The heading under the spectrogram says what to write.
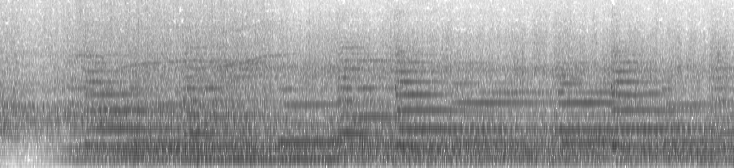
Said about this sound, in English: And then London, where they have their own big bell to ring.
